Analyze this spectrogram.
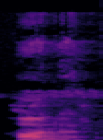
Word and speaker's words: honor: there is a word honor H will know you are Horner the world Horner begins with Hector but that H is not pronounced so that is why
